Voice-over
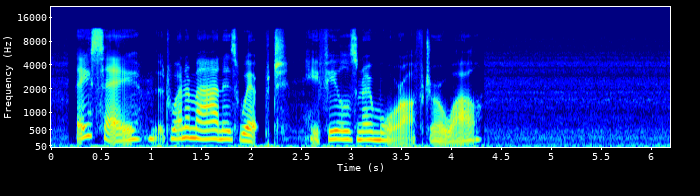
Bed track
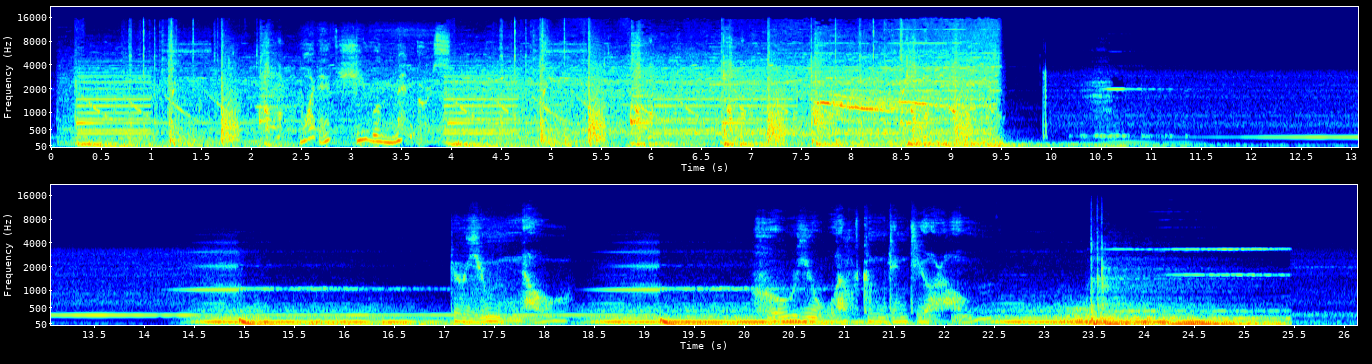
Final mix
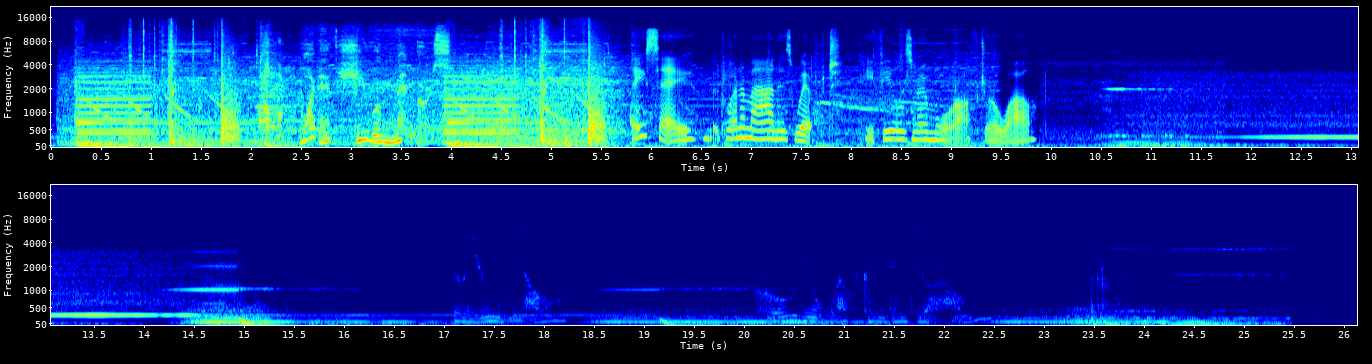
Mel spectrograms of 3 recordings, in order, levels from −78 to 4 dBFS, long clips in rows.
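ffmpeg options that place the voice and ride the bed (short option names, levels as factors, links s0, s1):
-filter_complex "[0:a]adelay=5550,volume=0.596[s0];[1:a]volume=9.44,afade=t=out:st=5.41:d=0.45:silence=0.0749894,afade=t=in:st=10.46:d=0.58:silence=0.0794328,afade=t=out:st=12.68:d=2.83:silence=0.0398107[s1];[s0][s1]amix=inputs=2:normalize=0"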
